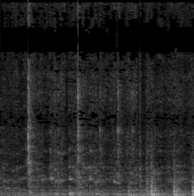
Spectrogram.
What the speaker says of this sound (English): Then we're gonna whisk in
